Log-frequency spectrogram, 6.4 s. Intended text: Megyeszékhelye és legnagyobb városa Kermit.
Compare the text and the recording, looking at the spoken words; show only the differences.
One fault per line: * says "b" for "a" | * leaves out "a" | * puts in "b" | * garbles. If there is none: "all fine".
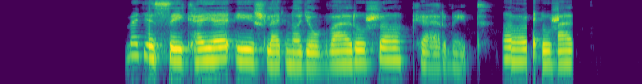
* garbles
